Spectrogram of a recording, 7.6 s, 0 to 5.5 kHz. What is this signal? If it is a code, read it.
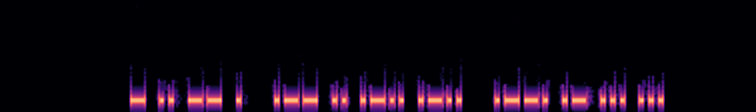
Morse code, heard as a keyed tone, about 25 wpm, 600 Hz. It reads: TIME WILL PASS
